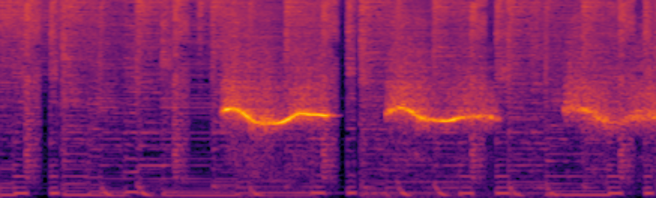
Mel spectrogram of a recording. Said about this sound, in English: Oh yeah, it was very creepy whistling very at the very end there.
